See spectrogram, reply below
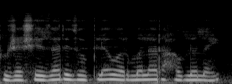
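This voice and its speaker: A woman's voice: mid-range voice, level tone, fairly quick, dark tone, husky, natural voice. Woman voicing a brazen, pushy man.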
